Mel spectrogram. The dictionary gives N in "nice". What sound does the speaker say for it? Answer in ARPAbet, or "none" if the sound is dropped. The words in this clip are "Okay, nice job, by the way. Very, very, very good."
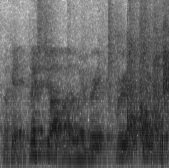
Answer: L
